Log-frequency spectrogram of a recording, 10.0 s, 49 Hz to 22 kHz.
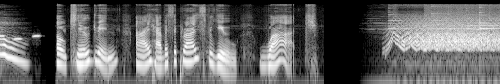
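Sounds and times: shimmering magic spell effect: 7.3s - 10.0s.

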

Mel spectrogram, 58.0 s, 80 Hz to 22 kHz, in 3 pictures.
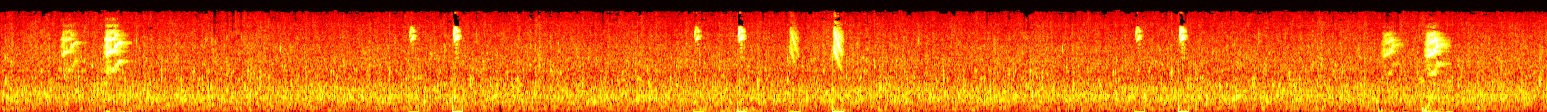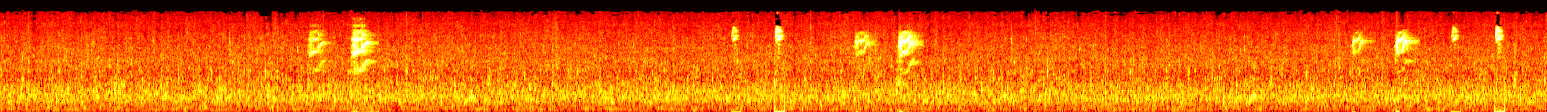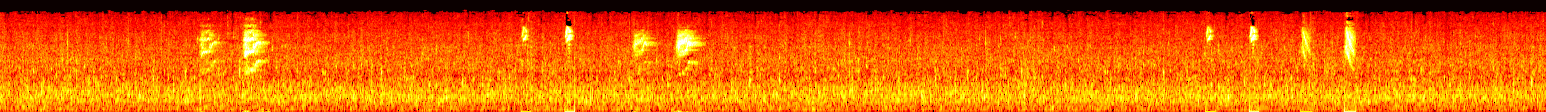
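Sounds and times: bird chirping: 0.8s - 1.6s, 5.1s - 5.8s, 8.7s - 10.6s, 14.2s - 14.9s, 17.2s - 18.2s, 23.2s - 24.0s, 28.5s - 29.2s, 30.0s - 30.9s, 36.2s - 38.2s, 41.2s - 42.0s, 45.2s - 45.9s, 46.6s - 47.5s, 53.7s - 55.6s.

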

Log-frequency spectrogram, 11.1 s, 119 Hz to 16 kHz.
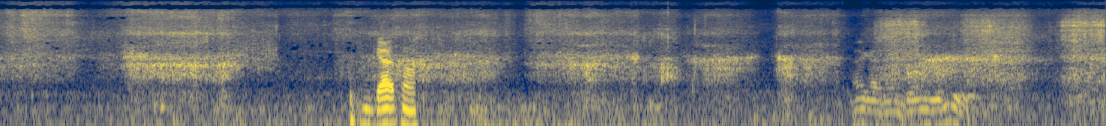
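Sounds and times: squeegee scraping wet concrete: 0.0s - 11.0s.

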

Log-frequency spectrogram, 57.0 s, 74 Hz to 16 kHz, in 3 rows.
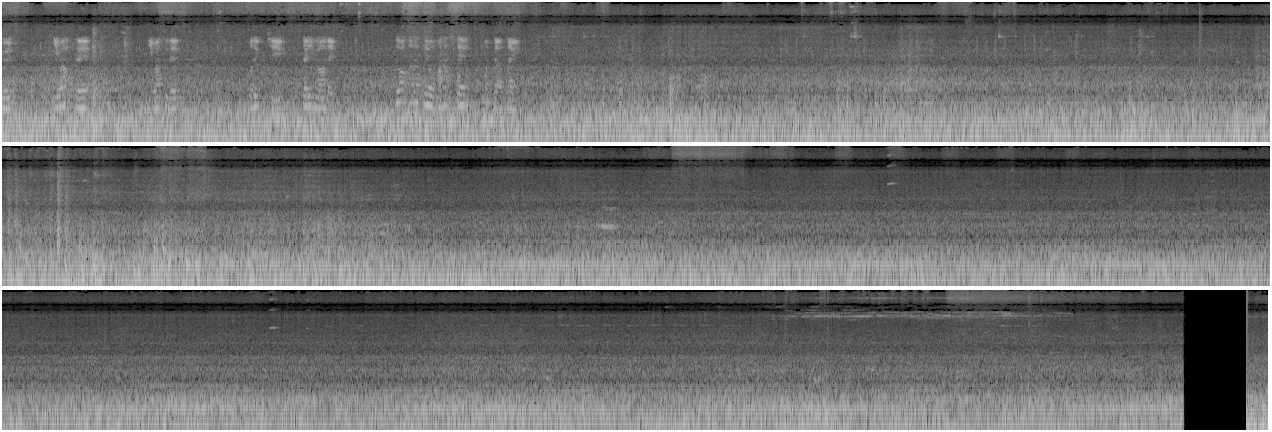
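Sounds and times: train wheels rumbling on rail: 0.0s - 55.8s.

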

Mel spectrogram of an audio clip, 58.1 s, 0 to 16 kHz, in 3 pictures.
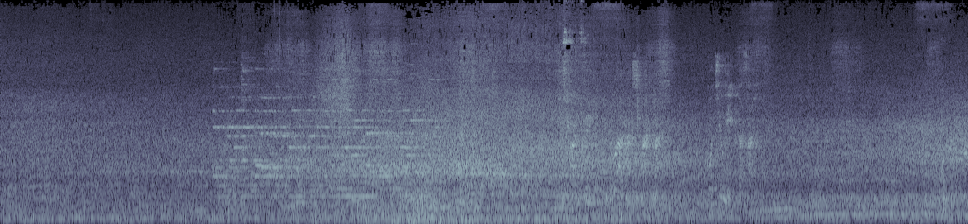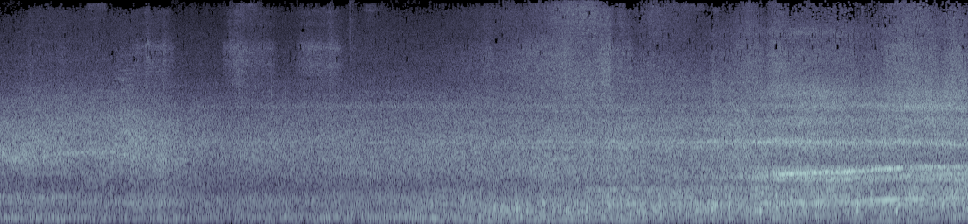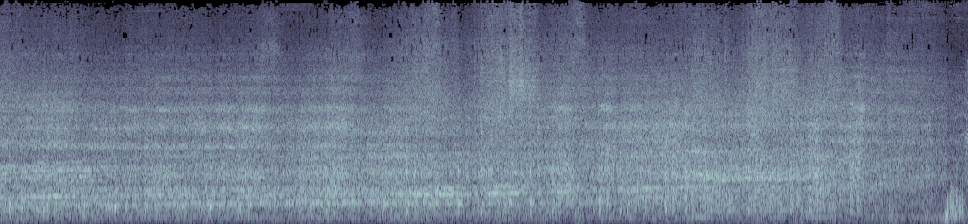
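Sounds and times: wheels clacking on rails: 29.1s - 58.0s.

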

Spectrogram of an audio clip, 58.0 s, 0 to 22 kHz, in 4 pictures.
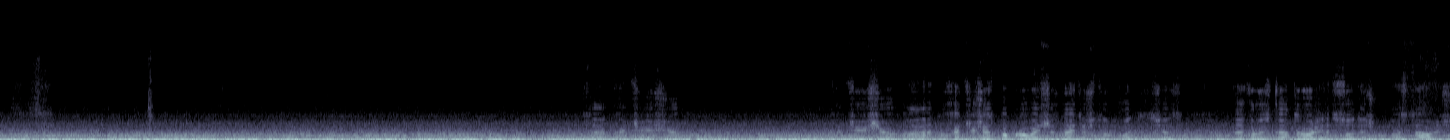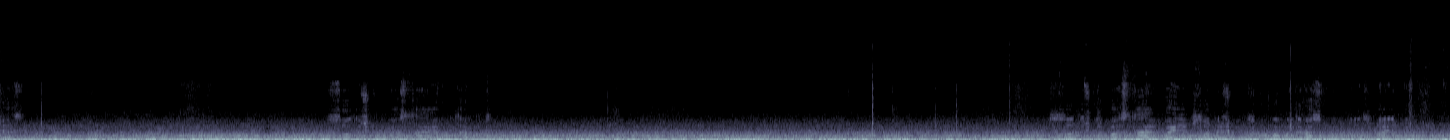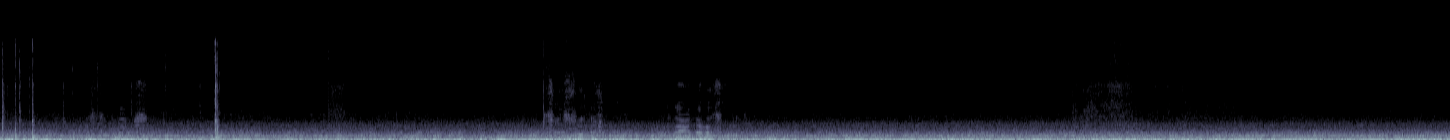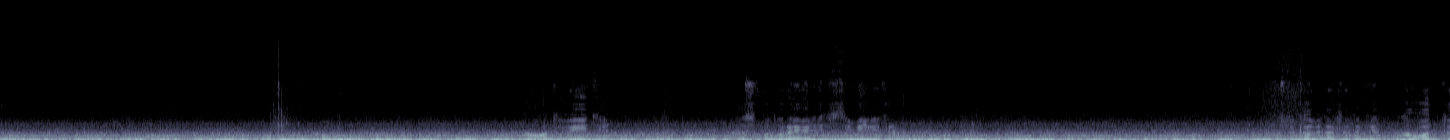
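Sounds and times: engine rumble: 0.0s - 58.0s
wind noise: 0.0s - 58.0s.

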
